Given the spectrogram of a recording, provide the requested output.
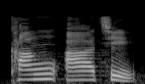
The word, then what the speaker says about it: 강아지: 강아지, 강아지. 좋아요, 좋아요. Can you tell the difference between the 2 words? Well, when the characters iung and iung meet back to back, then they are pronounced separately.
